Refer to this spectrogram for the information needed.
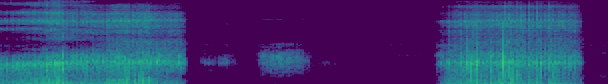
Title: Sound of snoring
